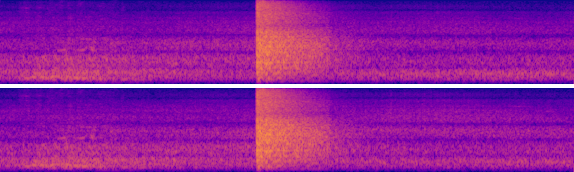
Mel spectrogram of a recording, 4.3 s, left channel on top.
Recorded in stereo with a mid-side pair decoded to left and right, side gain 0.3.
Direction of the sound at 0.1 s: 5° left.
